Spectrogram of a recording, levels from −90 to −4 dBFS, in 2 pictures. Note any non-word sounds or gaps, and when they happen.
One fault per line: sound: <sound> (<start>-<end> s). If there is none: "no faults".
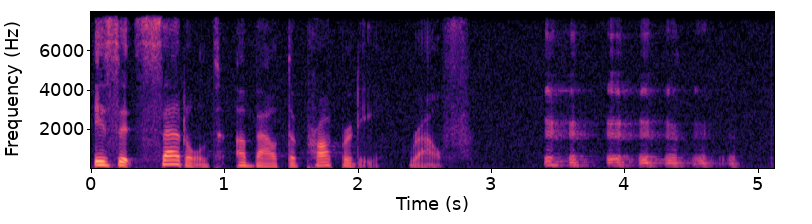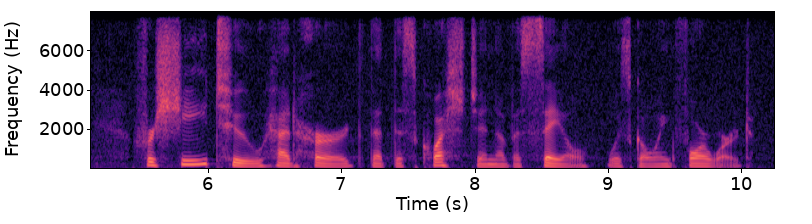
sound: laugh (3.4-4.9 s)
